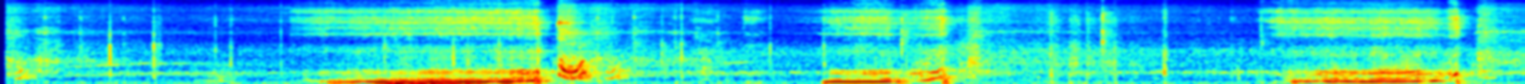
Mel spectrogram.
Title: Yeti snoring Sun City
